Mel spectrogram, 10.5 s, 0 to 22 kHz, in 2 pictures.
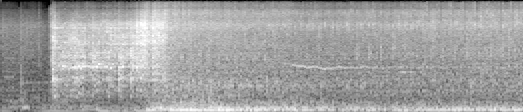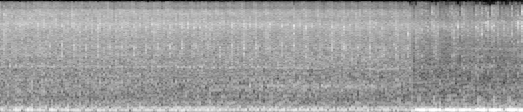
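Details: After the first start of an LS V8 swapped into an HT Holden station wagon, the starter turns briefly and the engine catches and settles into a steady, lumpy, even idle with no misfire or knock. The fuel pump had been fitted backwards and was corrected; transmission cooler oil leaks were noted.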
